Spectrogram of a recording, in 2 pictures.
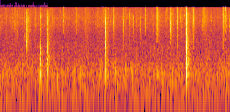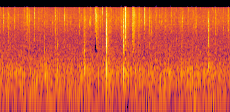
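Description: A campfire crackles steadily, with irregular sharp pops and snaps scattered over a soft, low rumble of burning. The fire is fairly quiet, and no one is talking.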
